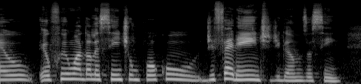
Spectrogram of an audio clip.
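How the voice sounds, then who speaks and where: The recording is very clean, with a silent background. A woman speaks with a Bahian accent in a fairly high voice. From Bahia, Brazil. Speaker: psychologist. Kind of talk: interview chat.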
